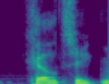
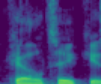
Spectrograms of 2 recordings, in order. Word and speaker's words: Celtic: I mean, you know, we're going to, because of the Irish festival, I decided to play a little bit of Celtic music. – Nothing wrong with that. – And which is hard to say for me because in French, Celtic is Celtic. – Celtic. – Yeah, it's a soft C.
